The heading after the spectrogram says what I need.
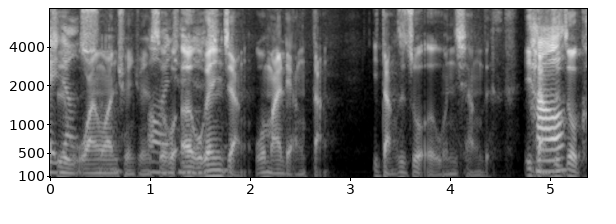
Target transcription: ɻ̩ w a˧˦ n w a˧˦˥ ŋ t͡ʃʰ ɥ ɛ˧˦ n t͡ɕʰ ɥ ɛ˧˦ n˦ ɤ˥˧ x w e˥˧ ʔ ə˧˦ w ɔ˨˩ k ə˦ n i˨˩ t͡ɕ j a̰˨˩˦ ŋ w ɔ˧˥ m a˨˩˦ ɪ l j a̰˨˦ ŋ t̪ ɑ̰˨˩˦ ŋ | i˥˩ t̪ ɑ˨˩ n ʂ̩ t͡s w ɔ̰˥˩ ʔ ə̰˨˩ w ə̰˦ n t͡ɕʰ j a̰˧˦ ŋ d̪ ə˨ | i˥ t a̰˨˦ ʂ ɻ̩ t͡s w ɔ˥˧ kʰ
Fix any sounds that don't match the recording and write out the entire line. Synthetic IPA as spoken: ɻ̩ w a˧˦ n w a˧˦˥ n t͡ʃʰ ɥ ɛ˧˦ n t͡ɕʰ ɥ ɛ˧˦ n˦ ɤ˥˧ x w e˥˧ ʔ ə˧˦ w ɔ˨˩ k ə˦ n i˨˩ t͡ɕ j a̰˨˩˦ ŋ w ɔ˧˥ m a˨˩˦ ɪ l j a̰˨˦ ŋ t̪ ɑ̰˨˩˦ ŋ | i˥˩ t̪ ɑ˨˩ ŋ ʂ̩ t͡s w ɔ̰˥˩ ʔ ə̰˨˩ w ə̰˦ n t͡ɕʰ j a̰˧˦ ŋ d̪ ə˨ | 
